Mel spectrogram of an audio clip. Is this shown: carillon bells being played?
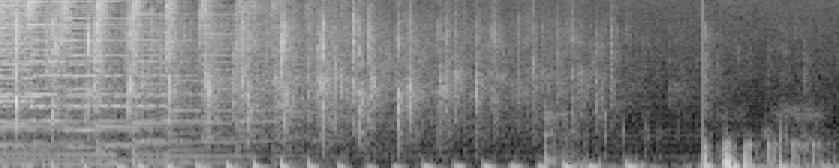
no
